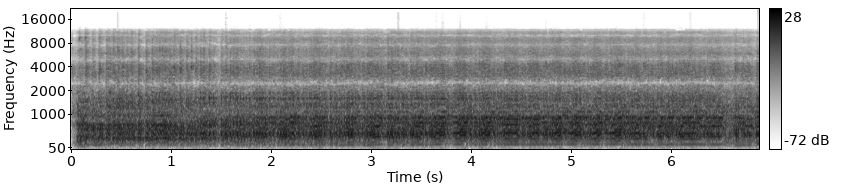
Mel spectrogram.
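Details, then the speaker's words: Husqvarna 35-type Frounteir Mark 1 two-stroke chainsaw, just started after hard starting with pops: loud crisp buzz holding steady high speed without stumbling or misfiring; running fine. "Works too. Nothing wrong with that, so that's awesome. That's a loud little saw. That is a loud little booger."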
